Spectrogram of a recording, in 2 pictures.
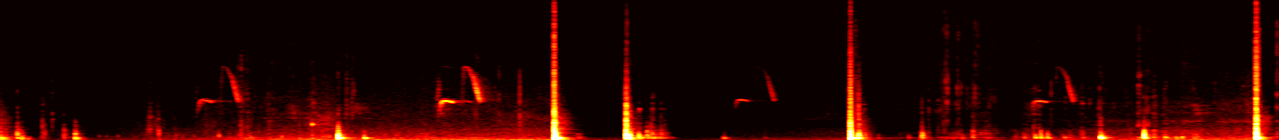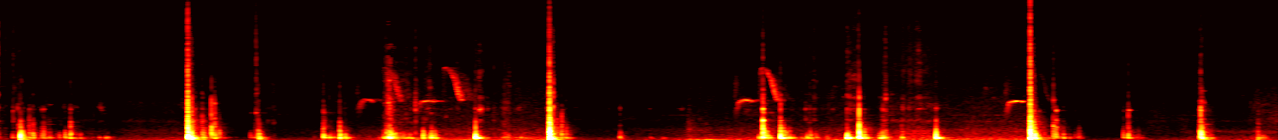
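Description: Restored antique hatchet splitting small softwood blocks into kindling: about a dozen sharp chops into the wood, spaced one to three seconds apart, with lighter knocks of the wood pieces between them. A bird chirps repeatedly in the background.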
